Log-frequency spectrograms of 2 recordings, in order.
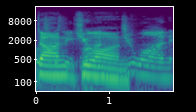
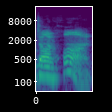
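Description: First: Juan is said the anglicized way. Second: Juan is said the Spanish way. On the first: This is the pronunciation that fits the poem's rhyme. "he's mispronouncing it on purpose" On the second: This is the common everyday pronunciation. "everyone says, oh, you're a real Don Juan"

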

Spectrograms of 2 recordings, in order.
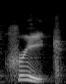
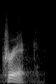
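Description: First: It is said with a standard American pronunciation. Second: It is said with a Southern American pronunciation. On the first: "The real way to say it is creek" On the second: "but in Southern English, that's the creek"

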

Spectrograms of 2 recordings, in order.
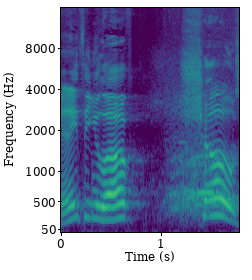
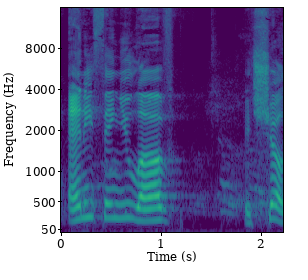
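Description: First: It is said forcefully, with strong conviction. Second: It is said casually, as a plain statement.

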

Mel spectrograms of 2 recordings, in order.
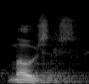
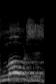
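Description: First: It is said in a put-on deep voice. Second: It is said in a normal speaking voice. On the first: "I wish I had a deep voice like a real man has" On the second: "No, let me say it another way"

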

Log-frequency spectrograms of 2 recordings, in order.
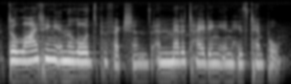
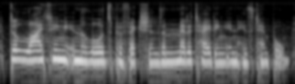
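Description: No difference in how they are said.

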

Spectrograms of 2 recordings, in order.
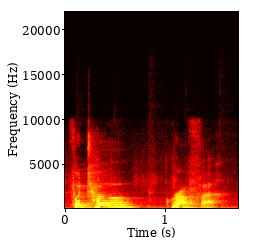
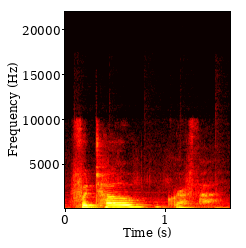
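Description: First: The stress falls on the second syllable. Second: The same.

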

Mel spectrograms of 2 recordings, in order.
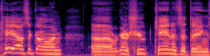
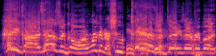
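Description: First: It is said with low, flat energy. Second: It is said with high, lively energy.

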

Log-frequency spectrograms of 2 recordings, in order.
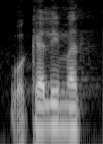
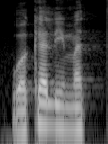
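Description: The two takes are said the same way.

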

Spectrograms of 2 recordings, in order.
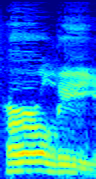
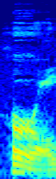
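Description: First: The name is said with two syllables. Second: The name is said with one syllable. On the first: The speaker calls it right. "Yes, Hurley" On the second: The speaker calls it wrong. "before I was pronouncing it Hurl, like hurl a stone"

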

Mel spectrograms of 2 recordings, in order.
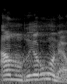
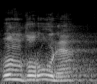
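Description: First: The word begins with a firm glottal stop. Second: The word begins with a connecting, droppable vowel. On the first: Give us time to catch up. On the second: Wait for us.

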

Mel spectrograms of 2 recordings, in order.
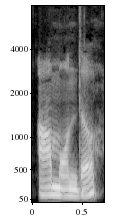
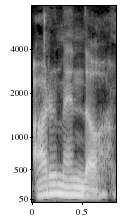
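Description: First: The first vowel has no r sound after it. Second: The first vowel is followed by an r sound. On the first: The speaker calls it right. "which is almondo, right?" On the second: The speaker calls it wrong. "And I said armendo"

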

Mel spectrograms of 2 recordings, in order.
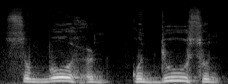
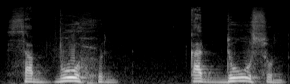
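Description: First: The first vowel of each word is 'u'. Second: The first vowel of each word is 'a'. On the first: "You can also do ضَمُّ السِّينِ وَالْقَافِ" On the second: "You place a fatha on the seen and the qaf"

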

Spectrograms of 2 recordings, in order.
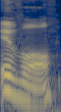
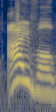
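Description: First: The name starts with a short i vowel. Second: The name starts with a long i vowel. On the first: "sounds like Tribble" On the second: "which sounds like Fival"

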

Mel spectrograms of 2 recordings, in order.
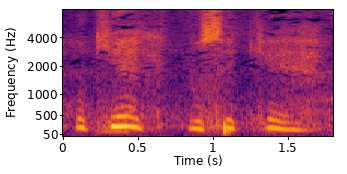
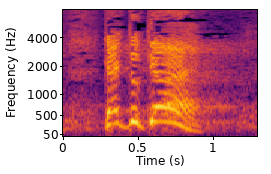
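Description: First: It is said in a soft, gentle tone. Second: It is said in a harsh, rough tone.

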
